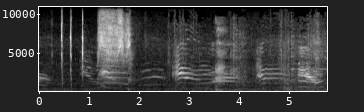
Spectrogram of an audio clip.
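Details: Several domestic cats meow while food is handed out to them, one with an infected eye from a scratch; clicks open, then bright, rising-and-falling harmonic meows overlap, with a man speaking Hindi nearby.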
